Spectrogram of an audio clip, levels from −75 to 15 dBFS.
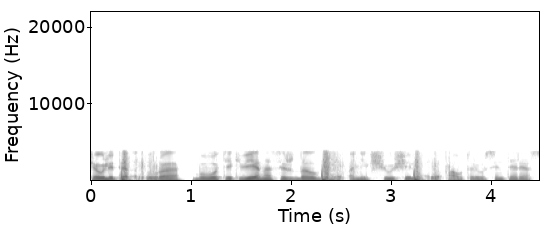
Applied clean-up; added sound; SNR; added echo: neural mask model RNNoise.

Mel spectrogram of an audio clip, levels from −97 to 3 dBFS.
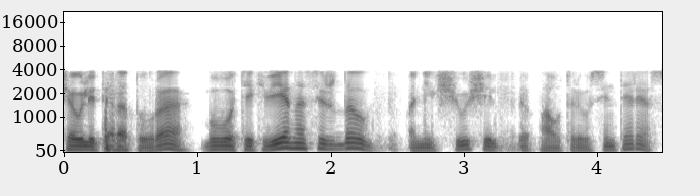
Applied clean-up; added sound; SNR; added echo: neural mask model DeepFilterNet 3.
